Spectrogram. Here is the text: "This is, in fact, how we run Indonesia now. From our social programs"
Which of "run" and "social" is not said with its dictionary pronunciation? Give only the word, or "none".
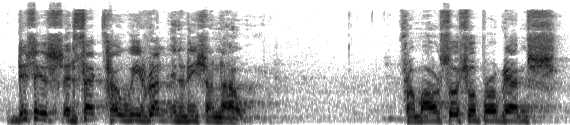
none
